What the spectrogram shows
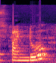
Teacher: gugus yang konsonan keduanya berupa konsonan hambat P dan K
